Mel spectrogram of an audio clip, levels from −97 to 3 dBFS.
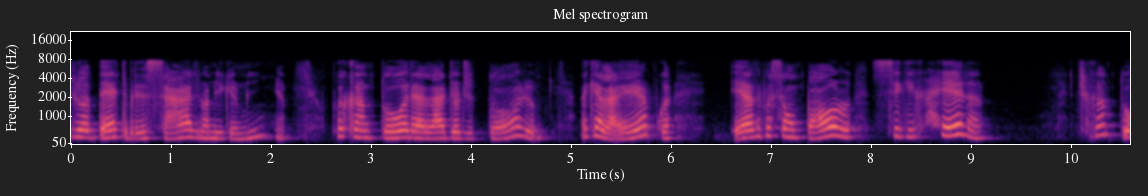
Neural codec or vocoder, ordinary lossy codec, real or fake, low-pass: none; none; real; none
